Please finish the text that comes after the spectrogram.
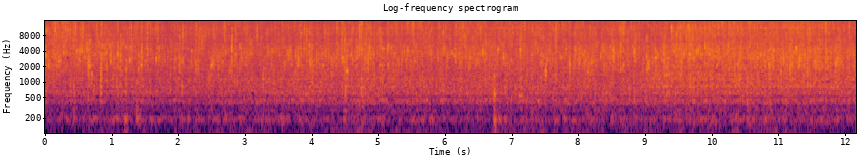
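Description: Fish pieces frying in hot oil, a steady dense crackling sizzle with fine popping that holds evenly throughout, fairly loud and close with no talking.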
